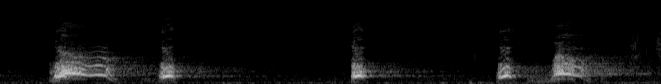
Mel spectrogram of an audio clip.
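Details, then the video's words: Two dogs, a Pitbull and a Beagle crossed with a Basset Hound, giving five loud barks: a long first bark with a short follow-up, a lone bark after a pause, then a closing pair. "Pitbull and Beagle (Basset Hound mix) barking"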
